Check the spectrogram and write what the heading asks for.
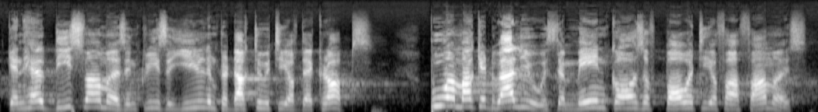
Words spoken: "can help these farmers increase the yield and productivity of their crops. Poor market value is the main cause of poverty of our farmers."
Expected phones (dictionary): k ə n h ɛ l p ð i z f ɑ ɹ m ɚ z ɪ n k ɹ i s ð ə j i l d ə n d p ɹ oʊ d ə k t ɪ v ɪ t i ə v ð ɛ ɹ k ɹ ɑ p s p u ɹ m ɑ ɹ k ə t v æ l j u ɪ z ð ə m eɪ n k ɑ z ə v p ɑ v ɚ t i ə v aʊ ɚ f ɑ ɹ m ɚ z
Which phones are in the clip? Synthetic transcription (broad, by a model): k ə n h ɛ l p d i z f ɑ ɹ m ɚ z ɪ n k ɹ i s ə j i l d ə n p ɹ oʊ d ə k t ɪ v ɪ t i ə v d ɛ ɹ k ɹ ɑ p s p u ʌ m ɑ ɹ k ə t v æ l j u ɪ z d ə m eɪ n k ɑ z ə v p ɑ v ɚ t i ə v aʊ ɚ f ɑ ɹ m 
